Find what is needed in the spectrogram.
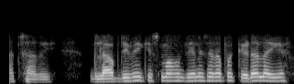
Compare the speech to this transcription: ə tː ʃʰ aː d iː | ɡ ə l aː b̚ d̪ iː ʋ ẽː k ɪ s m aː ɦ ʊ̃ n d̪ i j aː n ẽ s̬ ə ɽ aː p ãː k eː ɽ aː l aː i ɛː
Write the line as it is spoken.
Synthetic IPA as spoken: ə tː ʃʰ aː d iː | ɡ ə l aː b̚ d̪ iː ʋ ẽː k ɪ s m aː ɦ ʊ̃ n d̪ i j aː n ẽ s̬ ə ɾ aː p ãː k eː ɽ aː l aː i ɛː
